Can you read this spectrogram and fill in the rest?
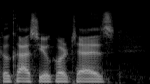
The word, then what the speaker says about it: Ocasio-Cortez: And I feel like there's a risk with somebody like Ocasio-Cortez. Am I saying this? – Yeah, you're right? – Saying it right.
